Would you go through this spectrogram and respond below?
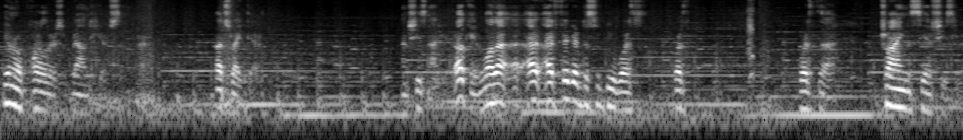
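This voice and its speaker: Slow-talking man musing over game music. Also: mid-range voice, rough recording. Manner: halting, reflective, repeats words as he thinks. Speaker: game streamer. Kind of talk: casual unscripted commentary over a video game. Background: soft video game music.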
